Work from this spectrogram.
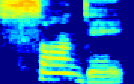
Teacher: sun is stressed and day is unstressed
